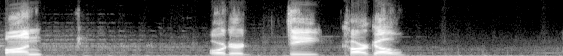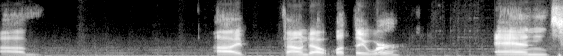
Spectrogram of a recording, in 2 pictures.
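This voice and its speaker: Man as conflicted android, slow subdued delivery, halting, dull sound, music behind. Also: medium pitch, fairly bright tone, smooth. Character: conflicted synthetic android, quietly defending his decision. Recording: dull, lo-fi voice channel.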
